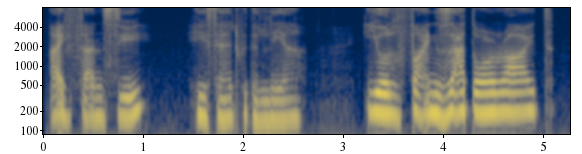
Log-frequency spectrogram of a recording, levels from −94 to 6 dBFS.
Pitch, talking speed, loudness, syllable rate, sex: 175 Hz, 135 wpm, -17 LUFS, 3.1 syllables/s, female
